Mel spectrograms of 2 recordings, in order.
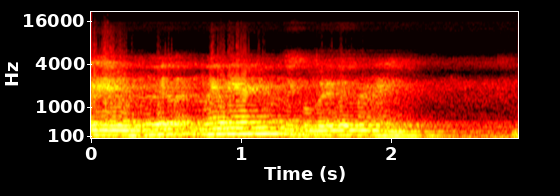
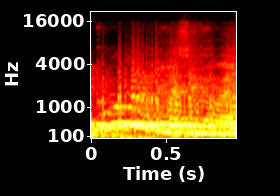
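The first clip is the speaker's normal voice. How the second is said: higher, louder outraged question; indignant retort; 6 semitones higher, 5 dB louder, faster than usual. Retold or imitated. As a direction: throw the accusation right back at them. Indignant reply to the accusation. (réplica indignada, más alta y fuerte)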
